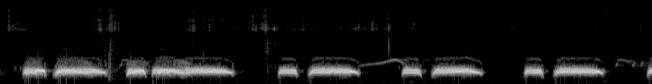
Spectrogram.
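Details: Spotted dove luring wild birds toward a trap, Ninh Thuận, Vietnam: groups of short and longer deep coos, a thin rising whistle once in a pause, and faint high chirps behind.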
